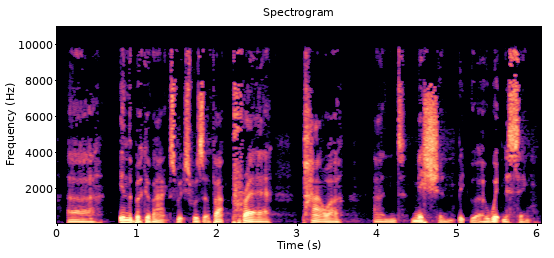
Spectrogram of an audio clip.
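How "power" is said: ordinary talk, nothing marked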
